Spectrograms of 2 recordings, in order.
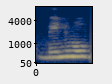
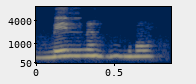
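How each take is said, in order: First: The n glides smoothly into the next syllable. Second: The n is released with a jolting bounce. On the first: The speaker calls it right. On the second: The speaker calls it wrong.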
